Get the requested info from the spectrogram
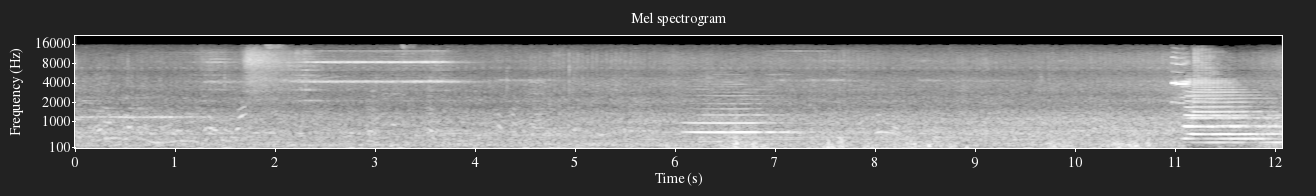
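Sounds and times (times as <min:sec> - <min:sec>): train running on rails: 0:00.0 - 0:12.0
metallic wheel squeal: 0:02.0 - 0:04.1, 0:06.5 - 0:07.8.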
